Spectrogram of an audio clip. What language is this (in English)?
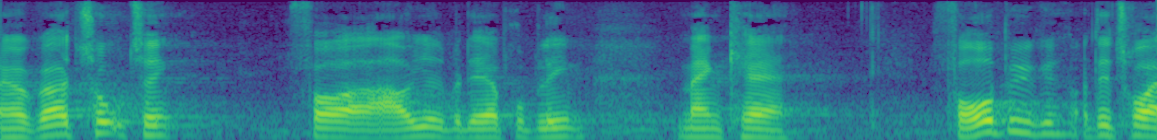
Danish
